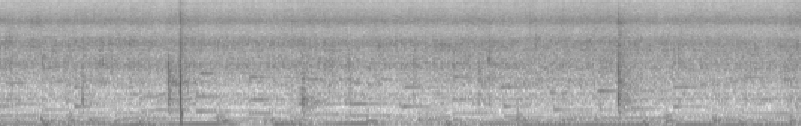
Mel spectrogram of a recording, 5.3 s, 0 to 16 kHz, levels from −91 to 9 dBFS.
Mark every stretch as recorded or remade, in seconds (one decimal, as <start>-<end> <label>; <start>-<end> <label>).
0.0-5.3 recorded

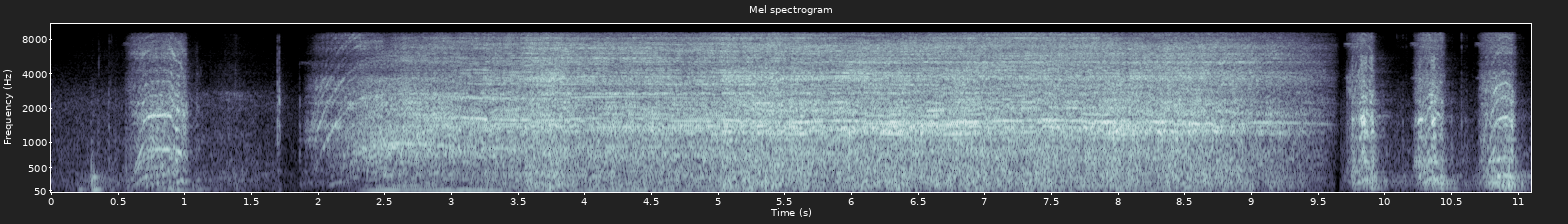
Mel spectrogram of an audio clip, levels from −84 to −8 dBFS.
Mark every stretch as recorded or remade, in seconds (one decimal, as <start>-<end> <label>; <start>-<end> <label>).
0.0-3.1 remade; 3.1-7.4 recorded; 7.4-9.5 remade; 9.5-10.1 recorded; 10.1-11.1 remade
